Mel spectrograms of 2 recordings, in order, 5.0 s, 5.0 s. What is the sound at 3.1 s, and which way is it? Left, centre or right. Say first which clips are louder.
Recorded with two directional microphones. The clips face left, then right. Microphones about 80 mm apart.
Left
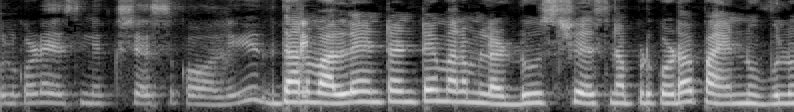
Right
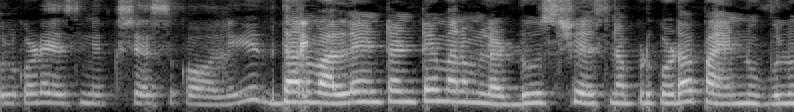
A woman's voice: left 7 dB; left.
